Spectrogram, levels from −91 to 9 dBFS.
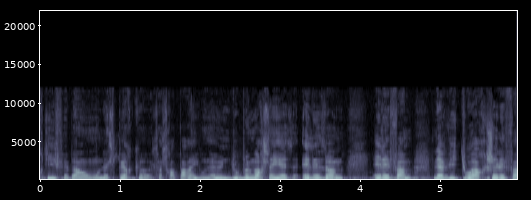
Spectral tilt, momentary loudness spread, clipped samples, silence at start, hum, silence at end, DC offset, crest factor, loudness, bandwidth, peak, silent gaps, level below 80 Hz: -7 dB/octave; 8 LU; under 0.1%; 0 s; none; 0 s; under 0.1%; 14 dB; -30 LUFS; 12 kHz; -14 dBFS; none; -40 dBFS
